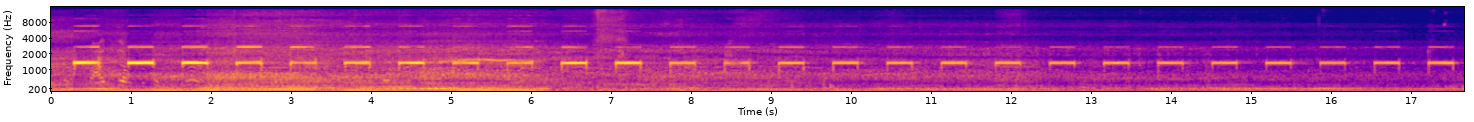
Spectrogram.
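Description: Reversing alarm of heavy road machinery beeping steadily, about one and a half beeps a second, over a diesel engine running; the engine note rises and falls in the first few seconds, then settles.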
